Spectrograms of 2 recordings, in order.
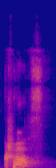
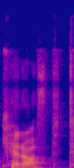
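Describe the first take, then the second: First: The k and r sounds are joined directly. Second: A short vowel separates the k and r. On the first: The speaker calls it right. "it's crust" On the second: The speaker calls it wrong. "not kerast"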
